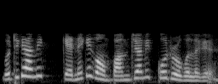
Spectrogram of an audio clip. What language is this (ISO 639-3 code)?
asm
